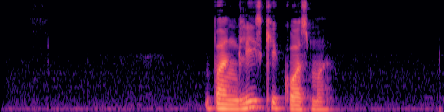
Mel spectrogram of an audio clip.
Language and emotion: Russian, neutral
